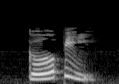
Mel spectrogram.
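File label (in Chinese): "隔壁" Mandarin; hsk; chinese-flashcards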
